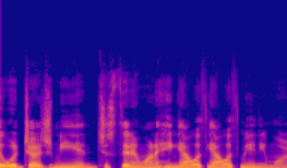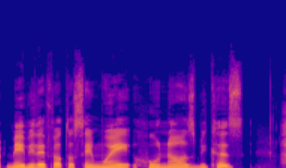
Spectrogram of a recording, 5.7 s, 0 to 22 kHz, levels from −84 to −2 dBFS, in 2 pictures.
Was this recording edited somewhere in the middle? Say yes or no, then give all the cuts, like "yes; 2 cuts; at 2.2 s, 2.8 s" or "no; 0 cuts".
yes; 1 cut; at 2.1 s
